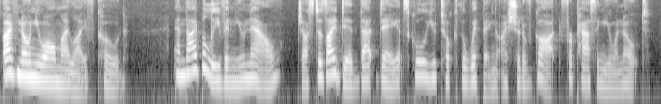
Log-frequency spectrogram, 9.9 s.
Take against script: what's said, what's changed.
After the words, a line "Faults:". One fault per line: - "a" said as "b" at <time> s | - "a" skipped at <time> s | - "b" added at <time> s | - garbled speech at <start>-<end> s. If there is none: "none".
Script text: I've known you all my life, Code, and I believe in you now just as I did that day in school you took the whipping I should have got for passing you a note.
I've known you all my life, Code, and I believe in you now just as I did that day at school you took the whipping I should have got for passing you a note.
Faults:
- "in" said as "at" at 6.0 s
